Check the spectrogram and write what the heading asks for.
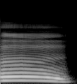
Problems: background sounds at intervals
